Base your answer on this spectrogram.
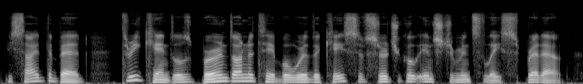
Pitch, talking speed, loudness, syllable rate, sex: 120 Hz, 185 wpm, -19 LUFS, 5.4 syllables/s, male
